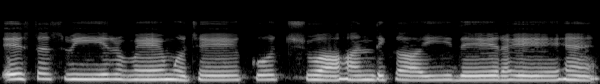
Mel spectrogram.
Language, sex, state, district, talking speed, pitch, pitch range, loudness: Hindi, male, Madhya Pradesh, Katni, 100 wpm, 210 Hz, 205-235 Hz, -15 LUFS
